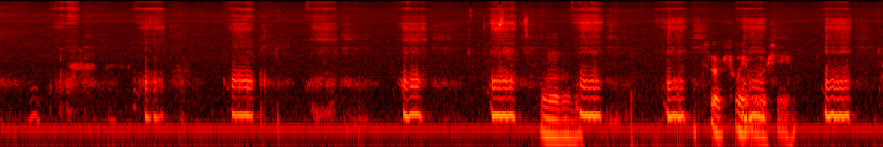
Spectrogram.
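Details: Dog (Mushu) snoring and snorting in sleep: short, buzzy breaths about every one to three seconds over a steady hum.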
